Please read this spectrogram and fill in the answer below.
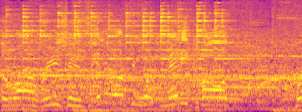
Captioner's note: bell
